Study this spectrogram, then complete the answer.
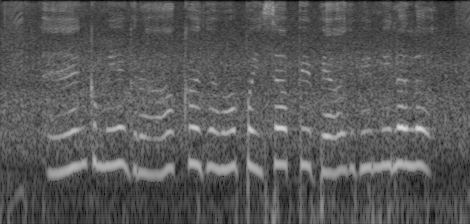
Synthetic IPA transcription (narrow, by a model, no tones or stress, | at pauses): ɛŋkmẽɡɾaːɦkad͡ʒəmãpəɪsakebʱjaːd͡ʒbʱimɪləl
